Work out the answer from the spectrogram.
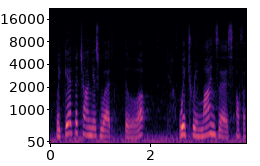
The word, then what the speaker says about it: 德: The Chinese pronunciation of this word is 德.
